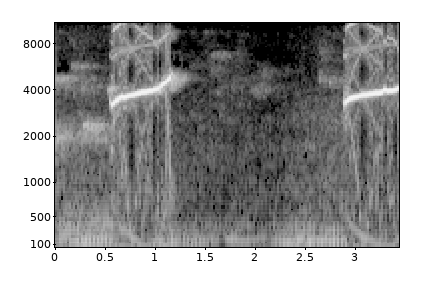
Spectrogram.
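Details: Wild female Oriental magpie-robin in breeding condition calls to draw in a male, answered back and forth. Two loud upward-sweeping whistles about two seconds apart, with a low rumbling hum between them.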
